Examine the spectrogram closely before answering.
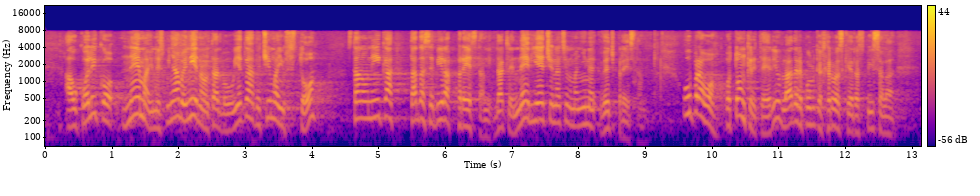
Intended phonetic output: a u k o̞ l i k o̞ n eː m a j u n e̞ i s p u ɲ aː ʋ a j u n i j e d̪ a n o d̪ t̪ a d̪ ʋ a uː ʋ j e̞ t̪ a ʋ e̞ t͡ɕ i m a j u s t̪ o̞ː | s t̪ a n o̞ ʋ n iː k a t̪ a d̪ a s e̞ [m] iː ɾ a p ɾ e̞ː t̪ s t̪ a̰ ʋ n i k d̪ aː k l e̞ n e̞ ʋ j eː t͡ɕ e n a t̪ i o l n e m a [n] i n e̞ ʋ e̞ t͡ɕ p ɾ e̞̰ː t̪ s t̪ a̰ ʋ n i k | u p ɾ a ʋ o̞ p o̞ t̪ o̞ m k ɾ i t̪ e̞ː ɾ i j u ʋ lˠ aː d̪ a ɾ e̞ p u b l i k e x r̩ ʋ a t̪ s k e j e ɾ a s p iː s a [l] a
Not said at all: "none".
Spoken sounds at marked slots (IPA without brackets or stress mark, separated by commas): b, ɲ, l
